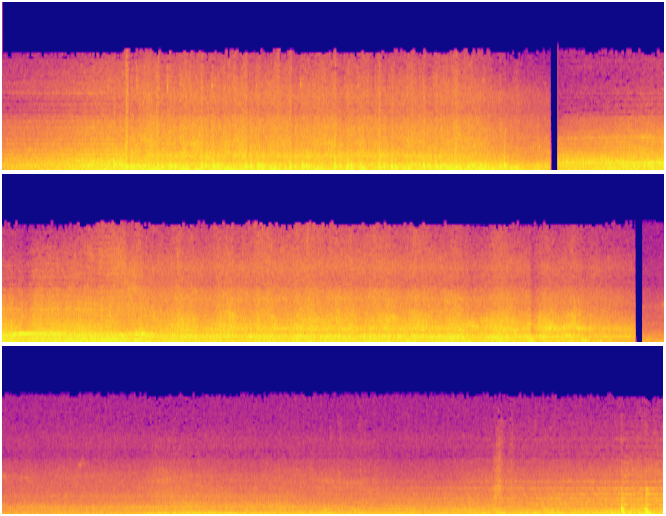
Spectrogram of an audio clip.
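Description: Electric passenger trains passing close by at speed: first an ICE high-speed train, then a train of Intercity coaches, each a loud rushing of wheels on rails with some clickety-clack. The sound breaks off abruptly twice. After the second break it turns to a quieter steady electric hum as a red double-deck regional train approaches.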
